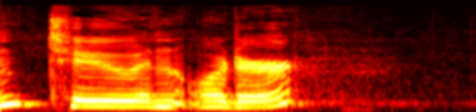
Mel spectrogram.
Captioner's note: speaking French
